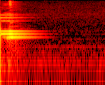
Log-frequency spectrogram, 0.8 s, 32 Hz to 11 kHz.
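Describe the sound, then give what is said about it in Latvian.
A single bright bell chime, rung in parliament to call a vote on a proposal by Justice Minister Bordāns, rings out once, loud, then fades quickly into quiet. No one speaks. “Lūdzu zvanu, balsosim par 23. Tieslietu ministra Bordāna priekšlikumu.”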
